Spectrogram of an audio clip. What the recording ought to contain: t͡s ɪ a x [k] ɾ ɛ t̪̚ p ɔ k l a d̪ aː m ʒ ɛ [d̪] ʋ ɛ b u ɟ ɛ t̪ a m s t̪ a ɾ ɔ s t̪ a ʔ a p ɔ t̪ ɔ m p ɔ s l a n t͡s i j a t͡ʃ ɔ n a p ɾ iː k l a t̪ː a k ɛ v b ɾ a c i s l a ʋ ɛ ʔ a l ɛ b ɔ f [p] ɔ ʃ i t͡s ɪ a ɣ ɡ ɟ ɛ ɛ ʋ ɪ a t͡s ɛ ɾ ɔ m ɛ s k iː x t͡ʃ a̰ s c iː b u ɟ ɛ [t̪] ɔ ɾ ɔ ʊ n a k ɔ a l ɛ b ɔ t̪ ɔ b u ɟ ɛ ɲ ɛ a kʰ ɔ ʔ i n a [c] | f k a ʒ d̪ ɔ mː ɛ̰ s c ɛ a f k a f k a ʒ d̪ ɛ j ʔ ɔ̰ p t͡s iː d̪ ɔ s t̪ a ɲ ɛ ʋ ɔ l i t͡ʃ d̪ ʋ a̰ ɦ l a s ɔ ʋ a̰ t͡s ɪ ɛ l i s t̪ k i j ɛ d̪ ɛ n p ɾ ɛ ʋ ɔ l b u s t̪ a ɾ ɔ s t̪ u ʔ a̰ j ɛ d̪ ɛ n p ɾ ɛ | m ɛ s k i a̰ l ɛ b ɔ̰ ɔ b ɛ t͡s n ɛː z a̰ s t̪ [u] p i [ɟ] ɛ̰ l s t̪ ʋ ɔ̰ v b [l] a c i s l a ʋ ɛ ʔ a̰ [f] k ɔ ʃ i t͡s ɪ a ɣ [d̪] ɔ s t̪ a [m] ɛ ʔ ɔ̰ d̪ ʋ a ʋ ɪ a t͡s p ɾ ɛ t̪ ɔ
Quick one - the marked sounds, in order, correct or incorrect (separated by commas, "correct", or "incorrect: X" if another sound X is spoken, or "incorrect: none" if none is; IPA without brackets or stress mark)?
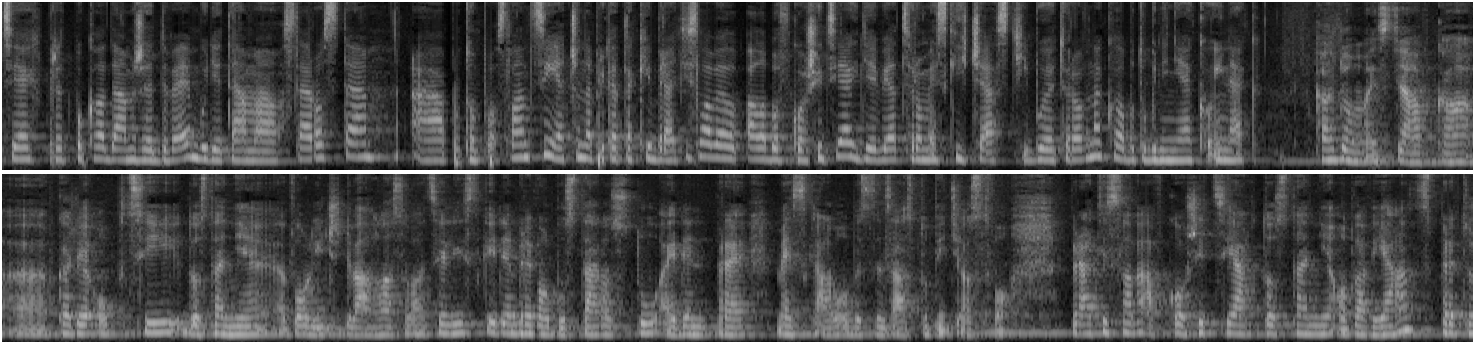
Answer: incorrect: p, correct, incorrect: k, correct, incorrect: k, correct, incorrect: c, incorrect: ɾ, correct, correct, incorrect: ɲ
